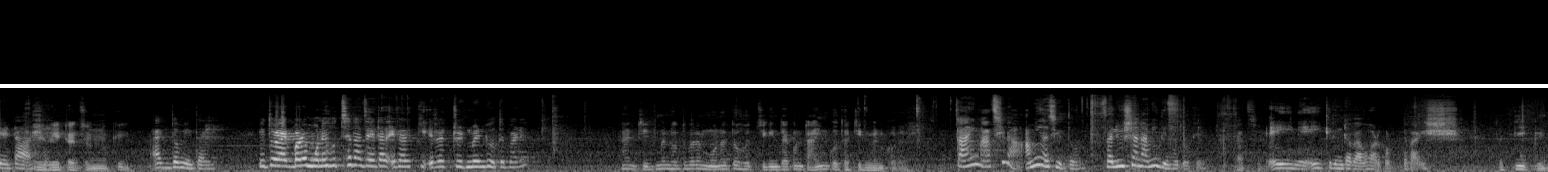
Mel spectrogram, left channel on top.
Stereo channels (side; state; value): left; silent; digital silence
